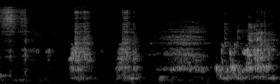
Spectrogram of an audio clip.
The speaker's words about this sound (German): Das, war das für ein Geräusch. Ich habe mein Mikrofon, ich habe mein Mikrofon geblasen. Mein Mikrofon.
